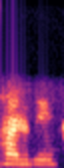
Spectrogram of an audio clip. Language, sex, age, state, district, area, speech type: Punjabi, female, 18-30, Punjab, Shaheed Bhagat Singh Nagar, rural, conversation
